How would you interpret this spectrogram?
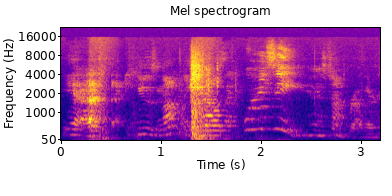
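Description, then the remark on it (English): A single loud knock thuds against a door partway through, briefly cutting through people talking. “Why is he knocking? He doesn't have a house key?”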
